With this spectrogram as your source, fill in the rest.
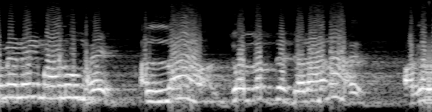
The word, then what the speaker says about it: اللہ: بولنا نہیں آتا ہے، اس لیے کہ جتنے بھی لوگ اللہ بولتے ہیں لفظ ہی غلط ہے۔ اللہ یہ صحیح لفظ ہے، اللہ یہ صحیح لفظ ہے۔ ہم جو بولتے اللہ، اس کا معنی یہ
